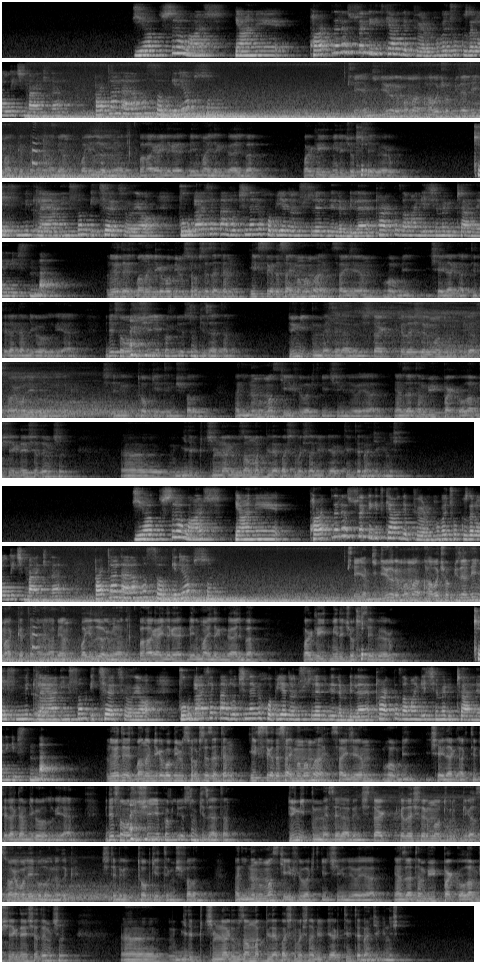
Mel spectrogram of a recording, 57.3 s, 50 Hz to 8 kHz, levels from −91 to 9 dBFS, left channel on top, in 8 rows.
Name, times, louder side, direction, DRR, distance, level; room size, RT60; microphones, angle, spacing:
voice 1, 2.0-4.2 4.6-8.1 8.6-10.4 21.4-29.4 37.8-38.2, right 2 dB, 35° right, 5 dB, 1.3 m, -28 dB
sound 1, 7.5-16.4, equal, 5° left, 0.3 m, -30 dB
voice 2, 12.4-18.2 18.9-20.2 22.0-22.4 30.3-39.3 40.2-44.2 44.5-46.1 46.5-51.2 52.0-56.1, right 3 dB, 55° right, 10 dB, 0.8 m, -35 dB
sound 2, 40.6-45.7, left 1 dB, 50° left, 3.7 m, -45 dB
10.5 x 7.4 x 5.4 m, 0.96 s
head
